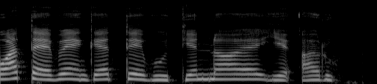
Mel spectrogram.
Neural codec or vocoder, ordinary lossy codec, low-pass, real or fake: vocoder, 44.1 kHz, 128 mel bands every 256 samples, BigVGAN v2; none; none; fake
